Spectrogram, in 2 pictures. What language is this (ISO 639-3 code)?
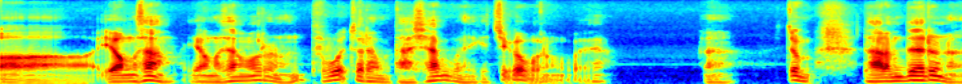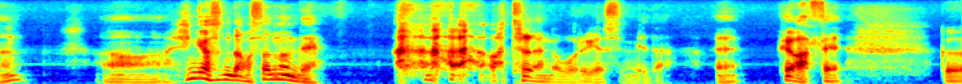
kor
